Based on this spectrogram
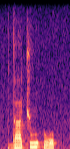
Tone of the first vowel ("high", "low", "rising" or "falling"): low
